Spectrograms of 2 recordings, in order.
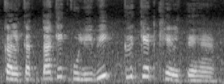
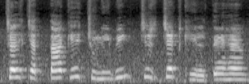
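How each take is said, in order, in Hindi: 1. C वाले शब्द k की आवाज़ से बोले जाते हैं। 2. C वाले शब्द ch की आवाज़ से बोले जाते हैं। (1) "इसे ऐसे कहेंगे" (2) "यहाँ सी को च नहीं क बोलेंगे"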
